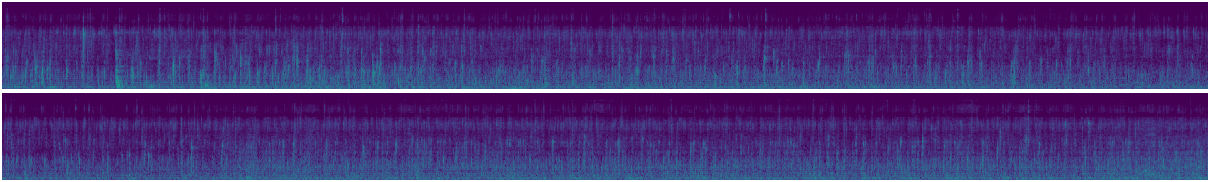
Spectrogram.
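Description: Thick tomato sauce with meatballs simmering in a steel pot, bubbling with a steady run of small pops. The popping is denser in the first few seconds.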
